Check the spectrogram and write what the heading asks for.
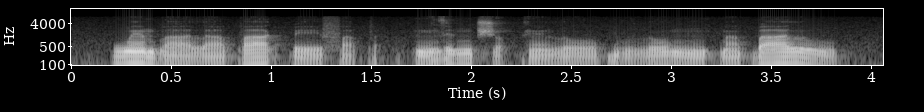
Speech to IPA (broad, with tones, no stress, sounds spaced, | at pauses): w ɛ̃˦ b aː˨ l a˨ p aː˦ k͡p eː˨ f a˨ p | p ĩ˨ z ɨ˧ ŋ ʃ ɔ˧ k ɛ̃˨ l oː˧ ɓ u˨ l oː˧ ŋ ũ˨ k͡p ã˨ ɓ aː˦ l u˦˨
